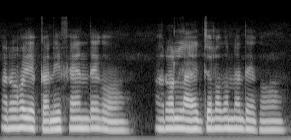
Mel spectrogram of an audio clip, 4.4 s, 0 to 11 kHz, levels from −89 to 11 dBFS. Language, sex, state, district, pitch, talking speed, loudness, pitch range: Chakma, female, Tripura, Unakoti, 185 Hz, 110 wpm, -13 LUFS, 165-190 Hz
